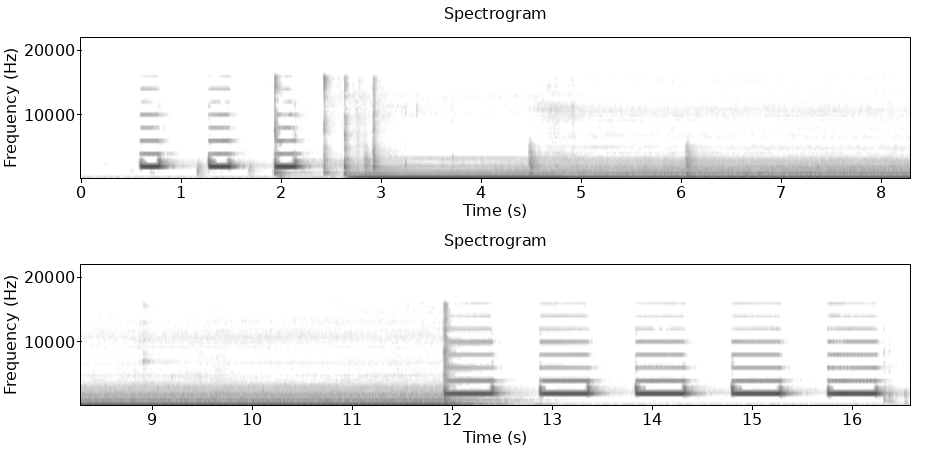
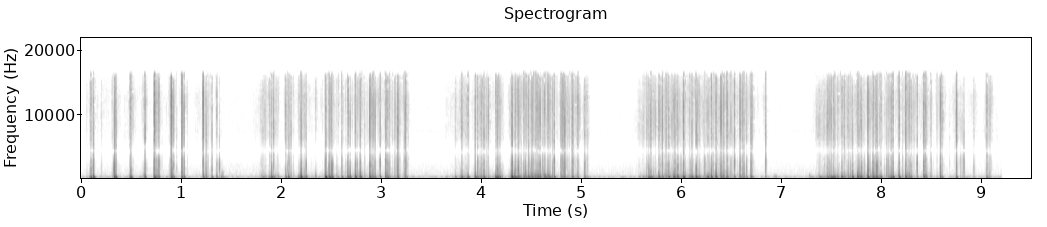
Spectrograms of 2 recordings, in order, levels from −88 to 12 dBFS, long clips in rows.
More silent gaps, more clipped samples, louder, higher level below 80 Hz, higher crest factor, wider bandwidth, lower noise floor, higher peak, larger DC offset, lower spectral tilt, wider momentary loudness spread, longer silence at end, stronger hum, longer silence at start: neither; neither; first, -26 LUFS vs -38 LUFS; second, -64 dBFS vs -50 dBFS; second, 12 dB vs 28 dB; second, 10.5 kHz vs 17 kHz; first, -75 dBFS vs -64 dBFS; second, -16 dBFS vs -10 dBFS; neither; about the same, -5.5 dB/octave vs -6.5 dB/octave; second, 11 LU vs 20 LU; second, 0.25 s vs 0.4 s; neither; first, 0.6 s vs 0.1 s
